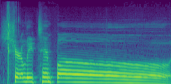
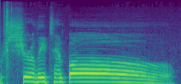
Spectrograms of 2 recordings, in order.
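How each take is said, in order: First: Loud, high, very slow call. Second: Loud, high, very slow announcement. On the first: Waiter presenting the drink to [name], loud and drawn out. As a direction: belt it out slow like a proud waiter. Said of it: "I'm pretty sure I went". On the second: Waiter proudly presenting the drink, loud and drawn out. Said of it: "And I go". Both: Retold or imitated.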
